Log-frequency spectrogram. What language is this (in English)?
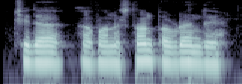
Pashto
